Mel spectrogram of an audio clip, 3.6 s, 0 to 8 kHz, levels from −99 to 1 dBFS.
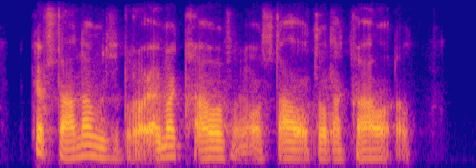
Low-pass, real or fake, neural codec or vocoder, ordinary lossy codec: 7.2 kHz; fake; autoencoder, 22.05 kHz, a latent of 192 numbers a frame, VITS, trained on one speaker; Opus, 24 kbps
